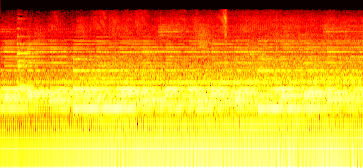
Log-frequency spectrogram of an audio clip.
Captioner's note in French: Bruit de machine à café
